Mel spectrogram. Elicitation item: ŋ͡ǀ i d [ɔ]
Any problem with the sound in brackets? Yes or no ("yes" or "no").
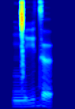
yes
